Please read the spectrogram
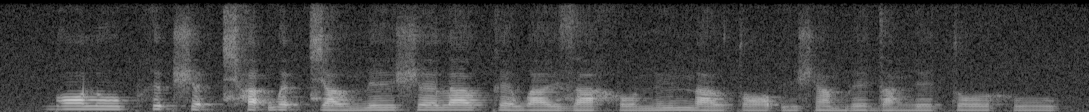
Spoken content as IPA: ɡ ɔ˦ l o˦ pʰ ɪ˦ ʔ ʃ ɛ˦ ʔ t͡ɕʰ ä˦ ʔ w ɛ˦ ʔ t͡ɕ a˨ ʊ̯ n e˦ ɪ̯ ʃ ɛ˦ l a˦ ʊ̯ k ɛ˨ w a˨ ɪ̯ z ä˨ h o˨ n ĩ˦ n a˨ ʊ̯ t ɔ˨ ʔ i˨ ʃ ã˦˨ b e˦˨ ɪ̯ d ä˦˨ ŋ e˦ t o˦ ʊ̯ h u˦

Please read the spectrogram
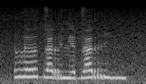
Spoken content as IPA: l ɜ d a r lʲ a d a r i ŋ

